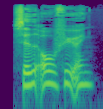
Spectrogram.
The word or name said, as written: sædoverføring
